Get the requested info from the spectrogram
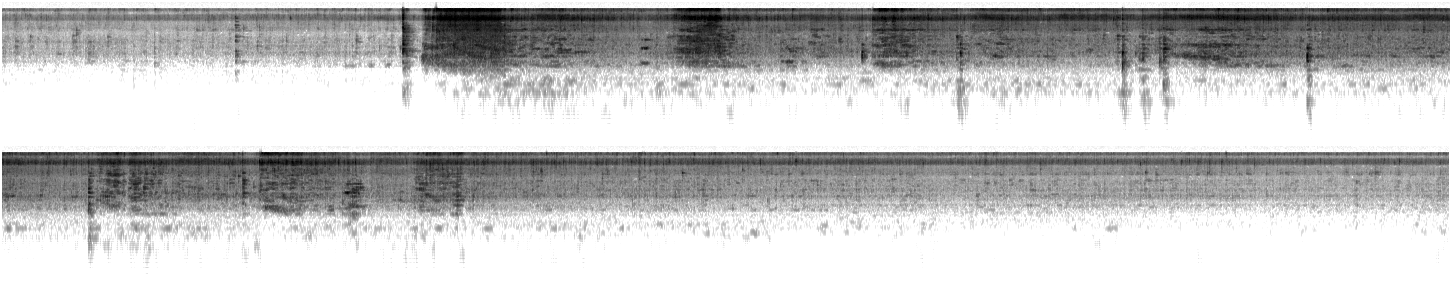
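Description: A blended tomato and pepper mixture frying in oil in a stainless steel pan, stirred with a metal spoon. A sharp knock comes about four seconds in, then for about fifteen seconds surges of sizzling mix with the spoon scraping and clinking against the pan, before the sizzle fades.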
